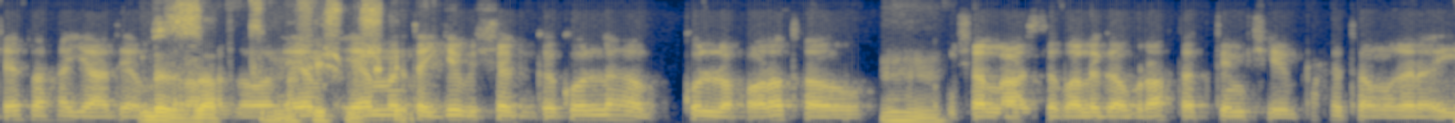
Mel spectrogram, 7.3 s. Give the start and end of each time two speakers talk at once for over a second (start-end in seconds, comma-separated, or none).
0.7-2.1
